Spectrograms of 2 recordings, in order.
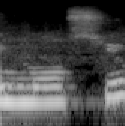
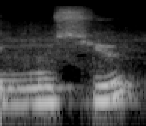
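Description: First: Monsieur with an open "mon" like mon, the wrong way. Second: Monsieur with a short weak "me", like me-sieur; right monsieur. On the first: Teacher shows the wrong way to say it, open mon in monsieur. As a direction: say monsieur as mon-sieur, first vowel like in mon. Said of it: "We don't say monsieur". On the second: Teacher gives students the right way, me-sieur in monsieur. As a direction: say monsieur as me-sieur, first syllable barely there. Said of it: "we say monsieur". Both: Shown as a demonstration.

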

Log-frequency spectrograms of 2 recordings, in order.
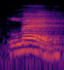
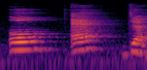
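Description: First: Said in the usual way. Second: L E D as three separate sounds with pauses; chopped-up sounds. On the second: Shown as a demonstration. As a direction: chop L E D into its sounds, not letter names. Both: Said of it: "and chop it up".

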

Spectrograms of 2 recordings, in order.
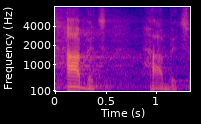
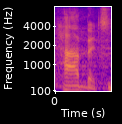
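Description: First: Habits in his Indian way, lower; his own way. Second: Habits said as the crowd says it; crowd's way. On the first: Shown as a demonstration. Preacher trying habits his Indian way again. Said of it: "I'll remember that". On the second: Real, not acted. Preacher repeating habits the way the crowd says it. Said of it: "So say habits again".

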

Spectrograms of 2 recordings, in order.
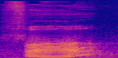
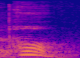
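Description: First: 퍼 dropped low, then rising like a question; learner's tonal 퍼. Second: 퍼 high, without dip or rise; untrained toneless 퍼. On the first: Shown as a demonstration. Teacher showing how learners read it, tonal 퍼. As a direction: dip deep on 퍼 and curl it up. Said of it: "배우신 분들은 어떻게 읽는다". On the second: Acted. Teacher mimicking non-learners, toneless 퍼. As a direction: say 퍼 as an ordinary Korean syllable. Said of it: "베트남을 안 배우신 분들은".

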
